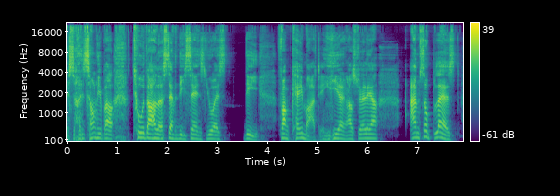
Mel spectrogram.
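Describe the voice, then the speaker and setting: Halting man, English not his first language. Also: mid-range voice, a bit bright. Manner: halting, many restarts, laughs between phrases. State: tearful, emotional. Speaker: channel host. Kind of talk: casual talk to camera. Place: home entertainment room.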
